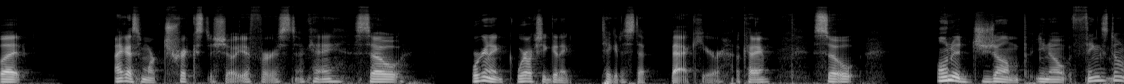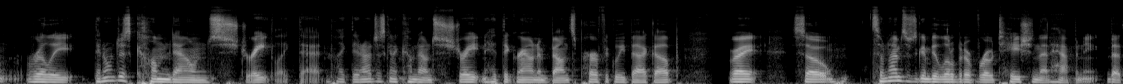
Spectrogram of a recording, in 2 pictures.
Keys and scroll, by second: 1.6 ctrl+z, 16.1 space.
